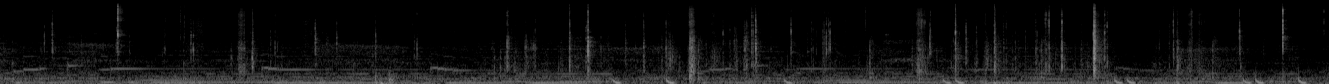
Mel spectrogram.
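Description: Fast, continuous typing on a Kepler mechanical keyboard with a POM plate and Zealios v2 switches, heard up close as dense, sharp clacks in an uneven rhythm over a low steady hum.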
